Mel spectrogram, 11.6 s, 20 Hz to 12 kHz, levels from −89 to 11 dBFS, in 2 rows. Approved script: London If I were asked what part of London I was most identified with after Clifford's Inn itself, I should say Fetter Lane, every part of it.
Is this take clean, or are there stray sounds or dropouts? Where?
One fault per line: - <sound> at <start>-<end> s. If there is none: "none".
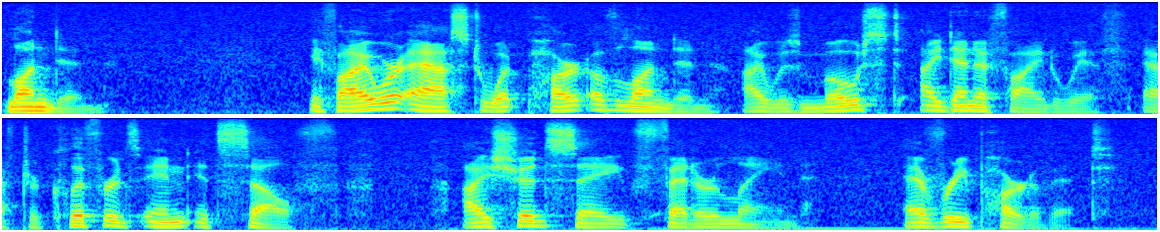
none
